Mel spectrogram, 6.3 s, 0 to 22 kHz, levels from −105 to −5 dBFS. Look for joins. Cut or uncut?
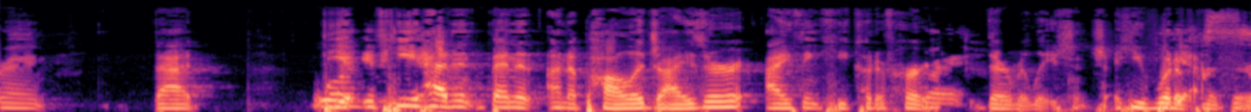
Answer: uncut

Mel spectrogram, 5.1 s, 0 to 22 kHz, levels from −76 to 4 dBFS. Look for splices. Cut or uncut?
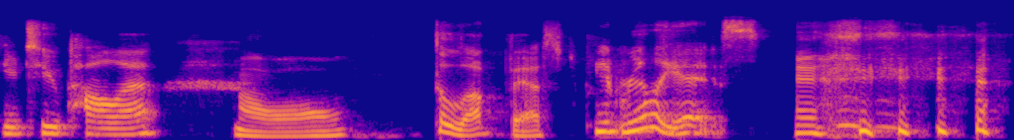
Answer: cut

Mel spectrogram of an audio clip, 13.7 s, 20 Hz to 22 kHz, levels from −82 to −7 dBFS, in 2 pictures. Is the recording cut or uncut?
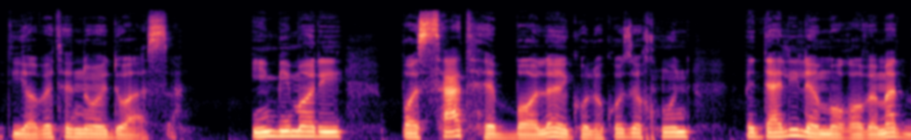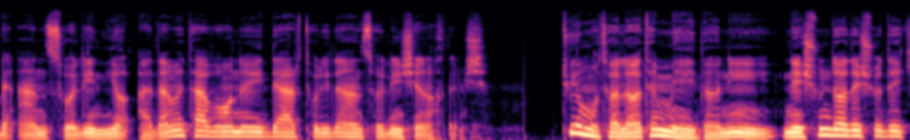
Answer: uncut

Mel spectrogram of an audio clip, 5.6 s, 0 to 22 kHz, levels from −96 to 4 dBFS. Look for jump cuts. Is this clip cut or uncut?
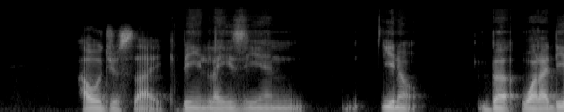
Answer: uncut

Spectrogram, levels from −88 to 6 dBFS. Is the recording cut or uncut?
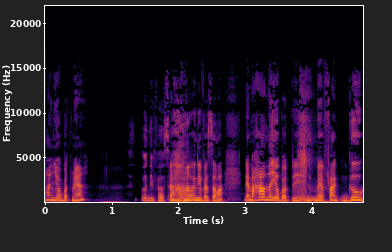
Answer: uncut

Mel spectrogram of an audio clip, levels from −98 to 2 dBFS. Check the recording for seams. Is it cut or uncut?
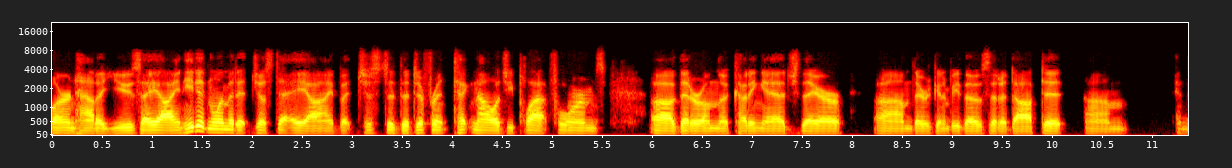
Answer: uncut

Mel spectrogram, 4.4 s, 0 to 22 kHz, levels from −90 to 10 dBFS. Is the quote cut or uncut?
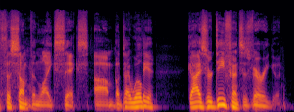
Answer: cut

